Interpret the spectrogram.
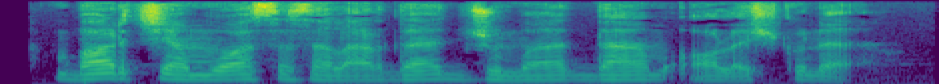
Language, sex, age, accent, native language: Uzbek, male, 25-34, Surxondaryo, Uzbek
